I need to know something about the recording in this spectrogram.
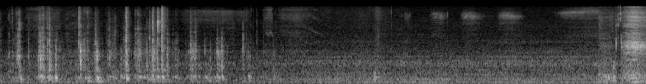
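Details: Quick irregular tapping and clicking at the start, then fading to a steady low indoor hum with a few faint high squeaks near the end.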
